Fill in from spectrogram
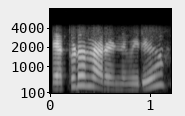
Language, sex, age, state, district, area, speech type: Telugu, female, 18-30, Andhra Pradesh, Guntur, rural, conversation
